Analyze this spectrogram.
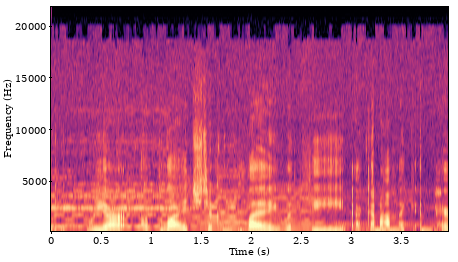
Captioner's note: none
